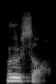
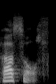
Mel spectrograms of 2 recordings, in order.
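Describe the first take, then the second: First: The name does not sound like hustle. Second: The name sounds like the word hustle. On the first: The speaker calls it right. "That's how you say it" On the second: The speaker calls it wrong. "I always call it Hustle"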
